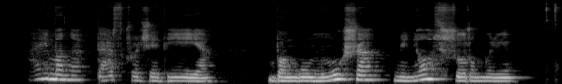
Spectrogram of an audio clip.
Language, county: Lithuanian, Telšiai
